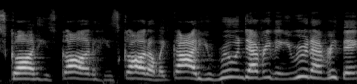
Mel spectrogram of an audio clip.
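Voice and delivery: acted-out frantic meltdown. Retelling a man discovering someone is gone; retelling someone losing it. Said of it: "And Eddie loses it".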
